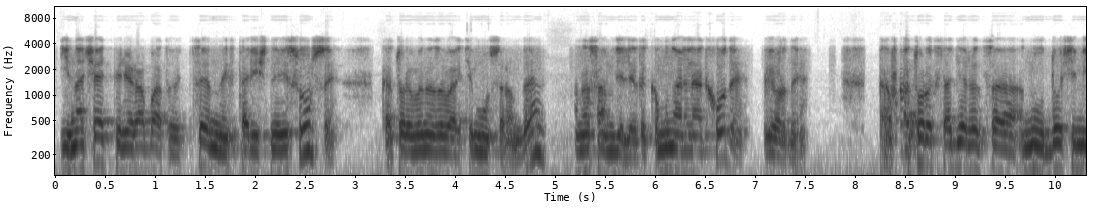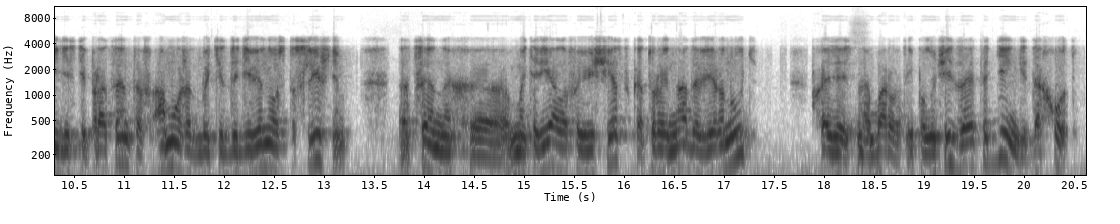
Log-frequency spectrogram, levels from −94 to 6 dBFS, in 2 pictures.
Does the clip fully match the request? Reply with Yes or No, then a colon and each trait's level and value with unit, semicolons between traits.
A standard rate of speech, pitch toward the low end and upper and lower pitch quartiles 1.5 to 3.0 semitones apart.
Yes: average, 140 wpm; low, 120 Hz; narrow, 2.6 semitones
